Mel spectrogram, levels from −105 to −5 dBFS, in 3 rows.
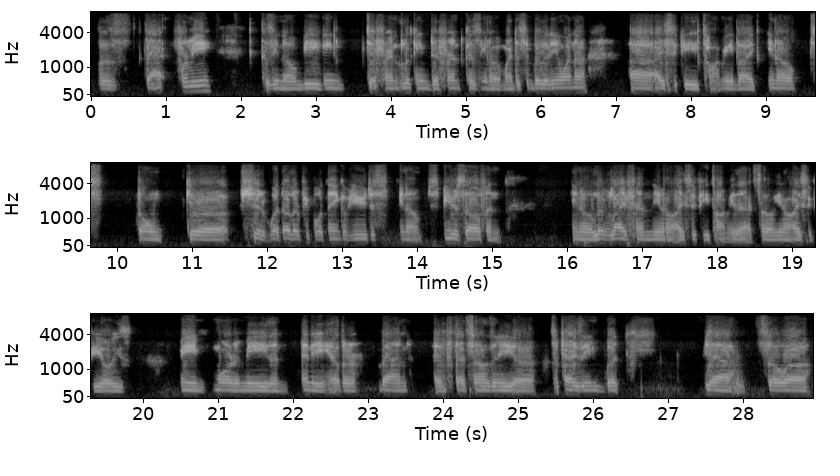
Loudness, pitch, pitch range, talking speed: -41 LUFS, 110 Hz, 105-115 Hz, 160 wpm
